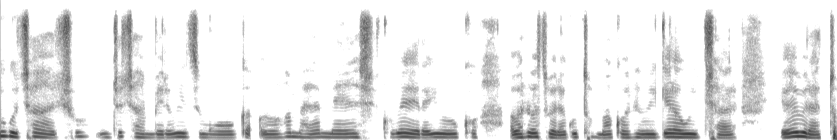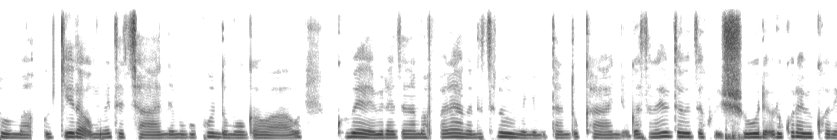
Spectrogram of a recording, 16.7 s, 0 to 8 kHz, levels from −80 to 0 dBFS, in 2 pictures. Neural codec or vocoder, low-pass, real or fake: none; 7.2 kHz; real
